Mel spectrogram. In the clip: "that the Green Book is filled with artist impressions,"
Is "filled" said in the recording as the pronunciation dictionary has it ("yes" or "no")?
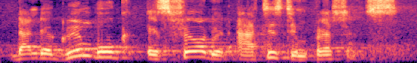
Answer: yes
